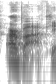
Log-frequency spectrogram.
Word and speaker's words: Auerbach: Whole side of my family, it's the Auerbach. – Okay. So for you though, it's Auerbach. – Auerbach, yeah.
